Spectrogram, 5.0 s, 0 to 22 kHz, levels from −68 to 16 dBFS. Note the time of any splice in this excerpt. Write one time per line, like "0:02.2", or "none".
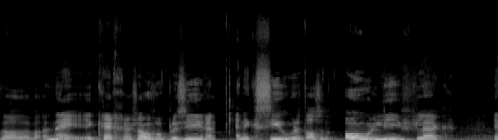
0:02.1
